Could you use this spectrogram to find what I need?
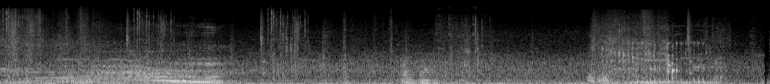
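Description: Footsteps rustle through grass and undergrowth.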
